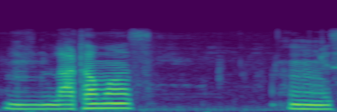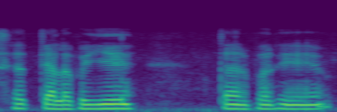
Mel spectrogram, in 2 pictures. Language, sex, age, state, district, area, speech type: Bengali, male, 30-45, West Bengal, Birbhum, urban, spontaneous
